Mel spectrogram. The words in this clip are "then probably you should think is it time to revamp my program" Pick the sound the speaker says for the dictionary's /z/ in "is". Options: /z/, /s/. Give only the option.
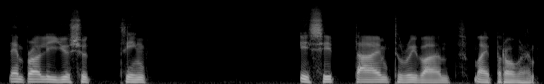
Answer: /s/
